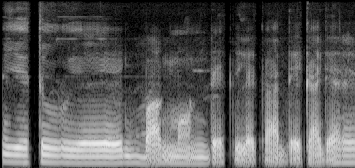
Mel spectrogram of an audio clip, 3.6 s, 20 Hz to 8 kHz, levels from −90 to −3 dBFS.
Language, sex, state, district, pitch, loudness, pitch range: Hindi, male, Tripura, Unakoti, 120 Hz, -17 LUFS, 115-125 Hz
